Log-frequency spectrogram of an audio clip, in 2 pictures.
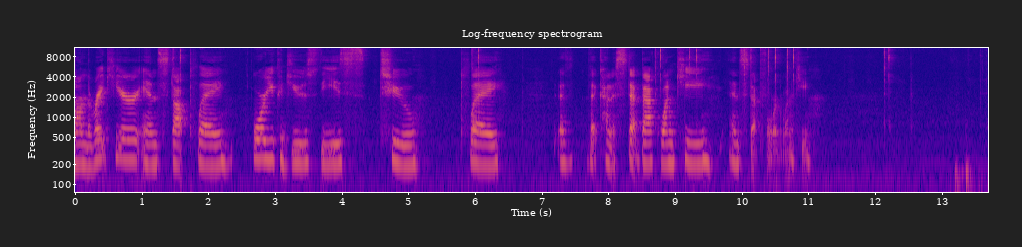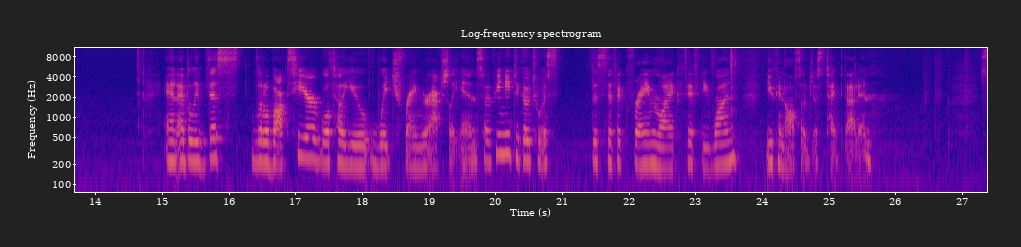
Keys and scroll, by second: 22.8 5, 23.2 1, 23.5 Return.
